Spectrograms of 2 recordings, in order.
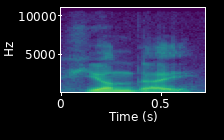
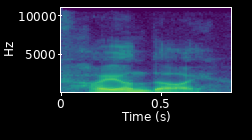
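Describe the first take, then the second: First: It uses the newer, officially preferred pronunciation. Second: It uses the familiar, older pronunciation of the name.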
